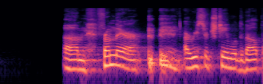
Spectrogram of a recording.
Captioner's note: clears throat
